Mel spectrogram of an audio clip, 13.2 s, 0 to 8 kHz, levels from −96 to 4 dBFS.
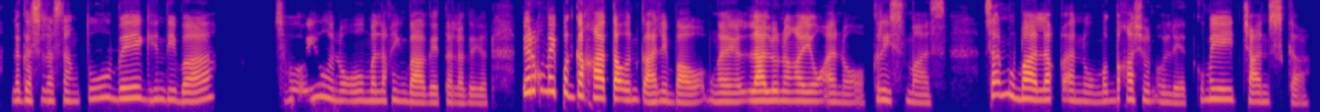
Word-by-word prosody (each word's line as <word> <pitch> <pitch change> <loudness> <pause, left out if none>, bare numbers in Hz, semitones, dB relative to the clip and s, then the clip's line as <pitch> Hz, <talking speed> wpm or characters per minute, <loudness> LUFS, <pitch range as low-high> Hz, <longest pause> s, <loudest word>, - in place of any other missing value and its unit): lagaslas 215 -1 0
ng 205 -2 -7
tubig, 260 +1 -1
hindi 235 0 -6
ba? 210 +5 -1 0.6
So 215 - -11 0.2
ayun, 270 0 -7
oo 210 0 -7
malaking 210 0 -7
bagay 180 -1 -1
talaga 170 -3 -9
yun. 160 -1 -12 0.3
Pero 410 +2 +6
kung 450 - -5
may 420 -2 +5
pagkakataon 260 - +6
ka 185 -2 +3
halimbawa 185 -3 -3
ngayon 195 -2 -4
lalo 210 0 +7
na 210 -1 -4
ngayong 205 0 -1
ano 185 -2 -7
Christmas, 200 -7 -4 0.4
saan 340 +1 +1
mo 315 - -2
balak 235 -2 +4
ano, 205 -4 -8
magbakasyon 215 +2 -3
ulit 180 -4 -11
kung 230 0 -14
may 245 -1 +1
chance 195 -1 0
ka? 160 -2 -13
210 Hz, 155 wpm, -25 LUFS, 195-240 Hz, 0.6 s, lalo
